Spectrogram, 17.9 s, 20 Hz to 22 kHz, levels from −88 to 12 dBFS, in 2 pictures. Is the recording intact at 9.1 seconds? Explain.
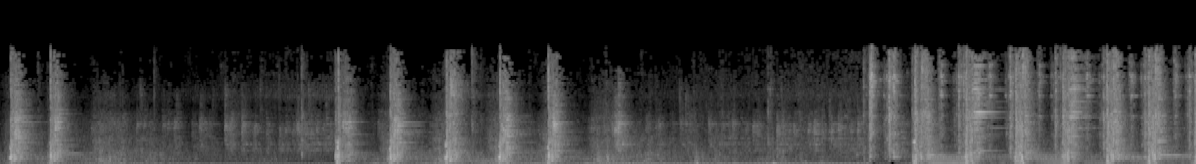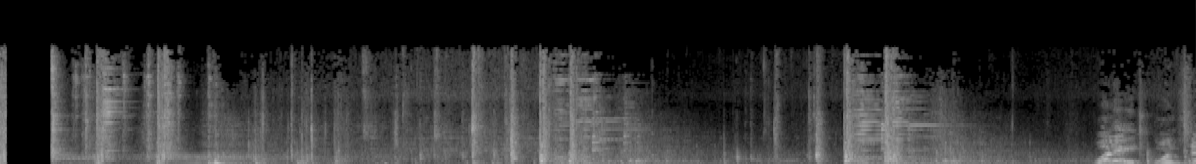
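No. From 9.02 to 9.37 s the audio drops out to silence for about 345 ms, so nothing at 9.1 s survives. This is an audio dropout to silence, likely caused by the input being lost while the recorder kept writing silence. The gap is dead silence with no room tone, cut in abruptly rather than faded. That sets it apart from a natural pause, which still carries the room's background.

Gain pumping also runs through the whole clip, including the audio either side of the gap. Loud and soft parts are squashed closer together in level, with a gain swing of roughly 15 dB, likely from gain set far too high and a fast limiter clamping it. A noise gate would do the opposite and pull the background down in the gaps.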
